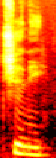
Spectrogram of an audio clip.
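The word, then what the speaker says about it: Qinni: find that as well it spells their name q-i-n-n-i it's it in her language is pronounced chinny because it's a q-i so and then if you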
